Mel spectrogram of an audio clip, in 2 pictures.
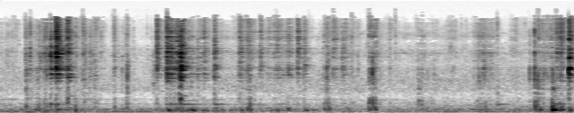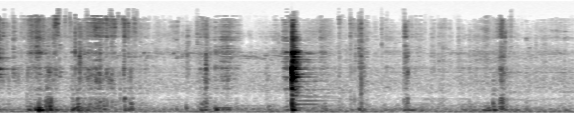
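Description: Steel bar of a Vevor manual tire changer clanking and scraping against a rusty truck wheel and tire as the bead is worked off. Irregular knocks come throughout, heaviest two-thirds of the way in, with one sharp clank late on.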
